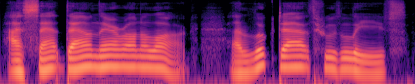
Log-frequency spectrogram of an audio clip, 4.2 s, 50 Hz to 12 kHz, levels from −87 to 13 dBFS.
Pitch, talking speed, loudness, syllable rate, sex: 135 Hz, 190 wpm, -16 LUFS, 4.4 syllables/s, male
